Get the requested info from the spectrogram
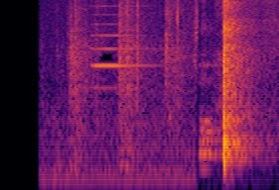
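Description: A wall oven's door being shut on a pan of brownies: a low steady hum, then one loud knock about a second and a half in.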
